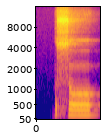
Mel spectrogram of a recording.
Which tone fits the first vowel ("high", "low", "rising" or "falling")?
high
